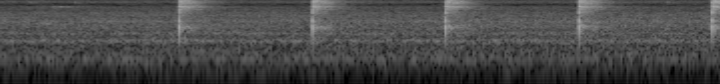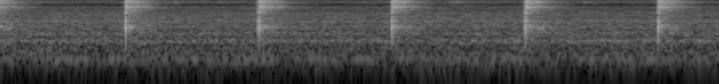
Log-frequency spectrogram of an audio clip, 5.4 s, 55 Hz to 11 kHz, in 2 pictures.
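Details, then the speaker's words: Regular sharp clicking pulses, about 120 a minute, over steady hum from a Biotronix PEMT loop pulsed electromagnetic field therapy unit at 2 Hz, intensity stepped through levels 2–5; sound grows as magnetic field increases. "So in each level you can hear the sound also that magnetic field has been increased."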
